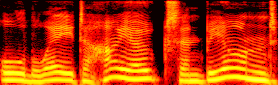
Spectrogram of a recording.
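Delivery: plain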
